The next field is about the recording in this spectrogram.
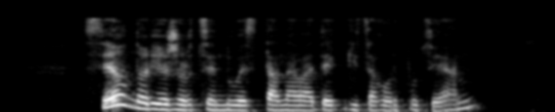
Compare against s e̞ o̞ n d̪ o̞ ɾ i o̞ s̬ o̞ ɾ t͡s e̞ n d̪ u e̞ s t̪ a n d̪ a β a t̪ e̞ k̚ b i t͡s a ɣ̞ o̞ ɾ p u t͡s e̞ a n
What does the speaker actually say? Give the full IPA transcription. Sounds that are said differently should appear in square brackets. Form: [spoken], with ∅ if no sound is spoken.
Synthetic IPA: s e̞ o̞ n d̪ o̞ ɾ i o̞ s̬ o̞ ɾ t͡s e̞ n d̪ u e̞ s t̪ a n d̪ a β a t̪ e̞ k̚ [ɡ] i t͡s a ɣ̞ o̞ ɾ p u t͡s e̞ a n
